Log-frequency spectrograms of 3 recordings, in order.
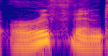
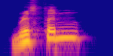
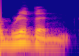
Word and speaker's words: Ruthven: And I understand the correct pronunciation is Riffin, Riffin, really? – Or Riven. And I still slip and say Ruthven a lot, too, because I read it as with a U in it, as everyone does.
